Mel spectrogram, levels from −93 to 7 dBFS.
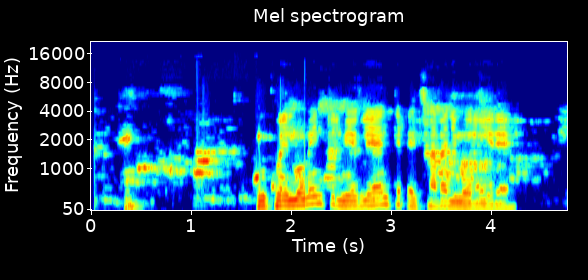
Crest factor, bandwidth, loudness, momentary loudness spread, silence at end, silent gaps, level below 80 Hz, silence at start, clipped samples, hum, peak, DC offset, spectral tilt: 16 dB; 7.4 kHz; -15 LUFS; 10 LU; 0 s; none; -48 dBFS; 0.25 s; under 0.1%; none; 0 dBFS; under 0.1%; -6 dB/octave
